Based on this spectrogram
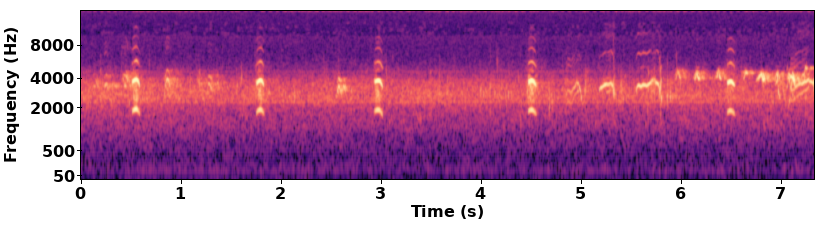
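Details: Osprey at a nest about 80 feet up beside a salt marsh on Skidaway Island, Savannah, Georgia, May 11, 2017, as the male delivers fish: sharp, high whistled chirps every second or two, then softer rising chirps over a faint hum.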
